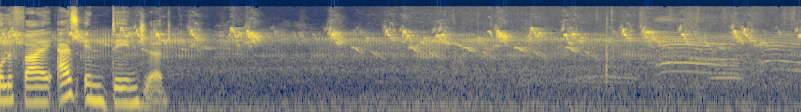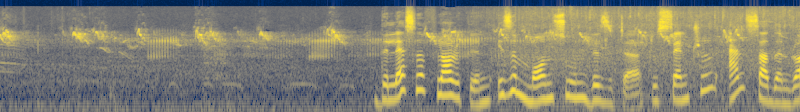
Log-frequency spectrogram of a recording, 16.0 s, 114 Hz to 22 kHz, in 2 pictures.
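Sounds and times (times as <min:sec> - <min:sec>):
small birds chirping: 0:00.0 - 0:16.0
lower bird calls: 0:00.9 - 0:16.0.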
